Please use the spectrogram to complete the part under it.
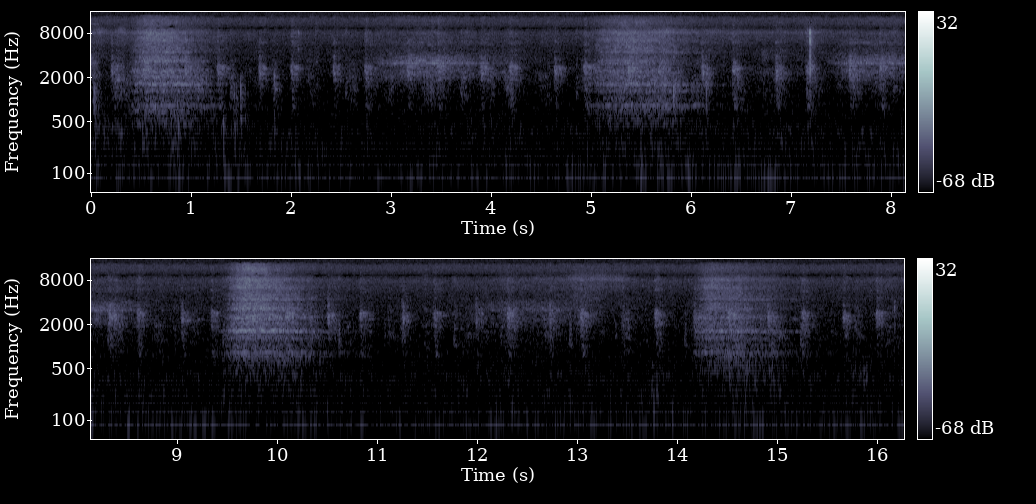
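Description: A woman breathes in and out slowly and deeply, close by.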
